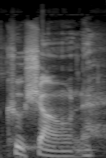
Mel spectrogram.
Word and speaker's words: Cuscione: Thank you, Judge Wallace, and it's CUSCIONE.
